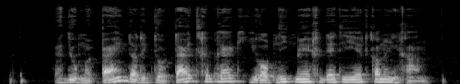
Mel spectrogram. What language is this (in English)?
Dutch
